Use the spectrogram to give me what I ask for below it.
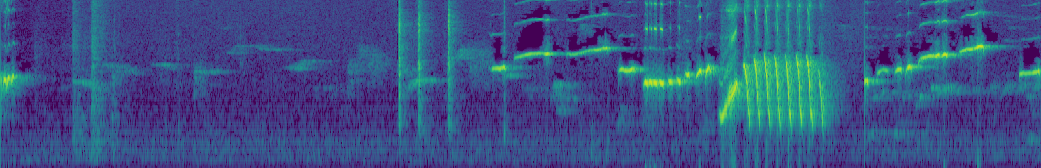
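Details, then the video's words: White-rumped shama singing in the wild after a near-silent start: scattered thin whistles, then a gliding rising whistle, a dense buzzy rattle and more high, sweet whistled notes. "Sura merdu Burung murai batu sedang ngoceh gacor di alam liar"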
